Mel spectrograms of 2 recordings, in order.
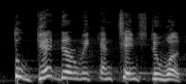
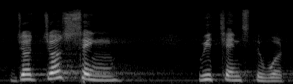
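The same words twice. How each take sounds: First: TOGETHER stressed, loud and slow; slow, louder full phrase starting hard on TOGETHER; emphatic correction. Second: Lightly voiced toddler, slow and halting; slow, simple child-talk, only lightly put on; small child. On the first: Retold or imitated. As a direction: correct the line firmly, leaning on TOGETHER. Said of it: "No, Jojo bilang". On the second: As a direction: imitate a little kid reporting, word by word. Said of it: "Kenapa, Zack?".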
